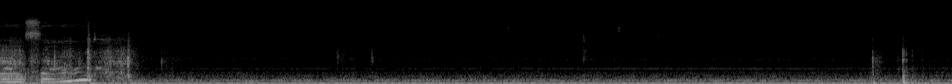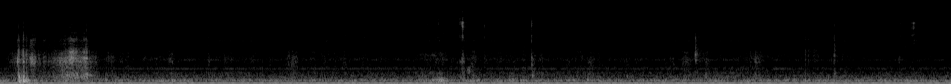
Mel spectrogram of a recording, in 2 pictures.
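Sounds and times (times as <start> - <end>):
steady low hum: 0.0 - 19.0
small parts clicking: 6.1 - 6.8.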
